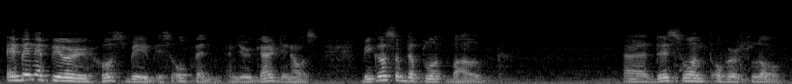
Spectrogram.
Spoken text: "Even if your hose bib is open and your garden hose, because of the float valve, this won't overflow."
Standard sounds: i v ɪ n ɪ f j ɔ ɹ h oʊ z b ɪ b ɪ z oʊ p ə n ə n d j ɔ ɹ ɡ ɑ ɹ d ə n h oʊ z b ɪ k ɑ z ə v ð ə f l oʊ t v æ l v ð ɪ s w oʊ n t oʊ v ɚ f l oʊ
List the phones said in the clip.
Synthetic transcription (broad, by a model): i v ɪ n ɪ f j ɔ ɹ h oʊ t b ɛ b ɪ s oʊ p ə n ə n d j ɔ ɹ ɡ ɑ ɹ d ə n h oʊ s b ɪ k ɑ s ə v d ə p l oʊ t b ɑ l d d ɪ s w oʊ n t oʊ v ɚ f l oʊ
